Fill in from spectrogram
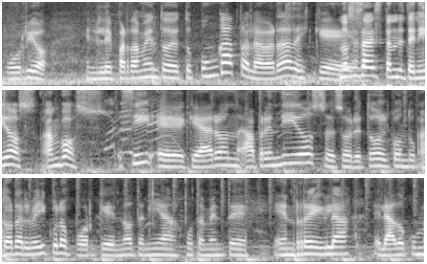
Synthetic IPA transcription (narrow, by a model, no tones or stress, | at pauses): kurjo̞ | eneld̪epaɾt̪amẽnt̪oðet̪upuŋɡat̪olaβeɾðaðeskenos̬es̬aβesi̥t̪and̪et̪eniðos | a̰mbos | siekeaɾo̞napɾe̞nd̪iðo̞sːo̞βɾet̪o̞ðo̞elko̞nd̪ukt̪o̞ɾðe̞lβeikulo̞poɾkeno̞t̪e̞niaxust̪amẽnt̪eːnreɣla | lað̞o̞kum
